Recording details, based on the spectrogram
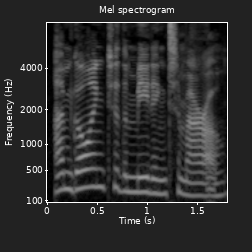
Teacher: Native speakers will naturally emphasize words like going, meeting, tomorrow. While words like to, the, and I'm almost disappear. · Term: sentence stress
